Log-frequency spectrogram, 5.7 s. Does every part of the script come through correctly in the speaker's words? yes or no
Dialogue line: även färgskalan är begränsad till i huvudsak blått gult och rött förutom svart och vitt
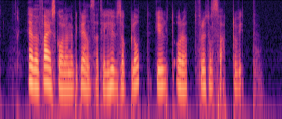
yes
